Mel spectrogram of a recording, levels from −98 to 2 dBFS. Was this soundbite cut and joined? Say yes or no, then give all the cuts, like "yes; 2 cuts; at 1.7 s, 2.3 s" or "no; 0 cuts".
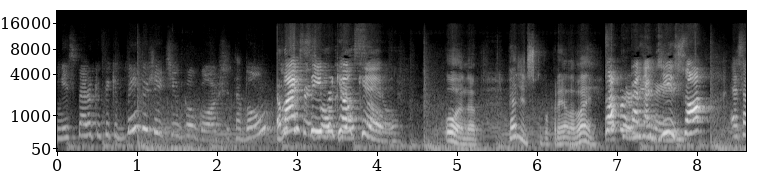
yes; 2 cuts; at 2.8 s, 6.8 s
